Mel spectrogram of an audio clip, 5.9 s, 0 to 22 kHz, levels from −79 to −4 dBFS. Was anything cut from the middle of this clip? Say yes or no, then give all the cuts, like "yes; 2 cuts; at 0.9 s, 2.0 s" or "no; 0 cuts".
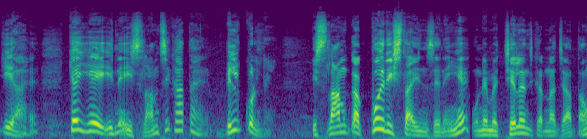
yes; 1 cut; at 4.7 s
